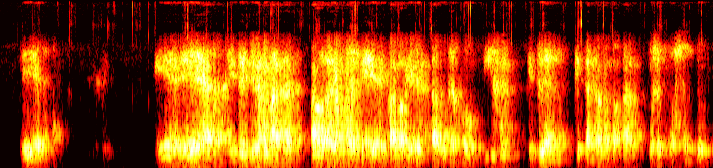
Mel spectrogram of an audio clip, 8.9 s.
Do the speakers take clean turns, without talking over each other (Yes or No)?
No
